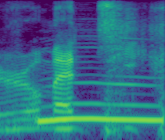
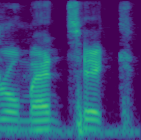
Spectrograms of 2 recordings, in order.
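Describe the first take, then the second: First: It is said in a put-on foreign accent. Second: It is said in a plain, ordinary accent.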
